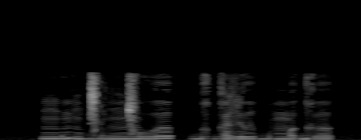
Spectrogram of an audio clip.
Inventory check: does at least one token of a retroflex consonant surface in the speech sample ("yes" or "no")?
no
